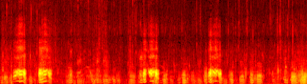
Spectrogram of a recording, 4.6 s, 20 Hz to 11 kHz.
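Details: Ducks at a creek giving loud, nasal quacks in short bursts, paired at about 0.3 and 0.7 seconds, again near 2.2 and 3.2 seconds, with softer chatter and splashing-like noise between.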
